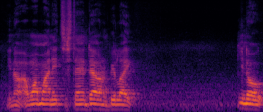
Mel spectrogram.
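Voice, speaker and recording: A man with an American accent at a fairly quick pace, with audible room echo and noticeable background noise. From Southern California (Palmdale). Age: 30s. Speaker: rapper. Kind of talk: casual interview. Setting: Las Vegas. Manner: casual, with fillers and repetitions.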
